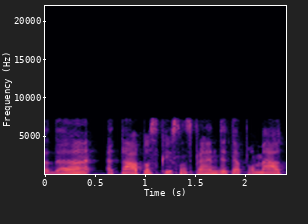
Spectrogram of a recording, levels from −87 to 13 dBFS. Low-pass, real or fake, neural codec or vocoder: 7.2 kHz; fake; codec, 16 kHz, 4 kbps, X-Codec, HuBERT features, trained on general audio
